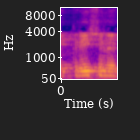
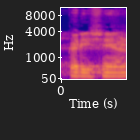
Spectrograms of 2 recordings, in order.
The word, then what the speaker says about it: कृष्ण: यह संपूर्ण भगवान श्री कृष्ण का नाम है इसीलिए भक्तों शुद्ध उच्चारण है कृष्ण है कृष्णा नहीं कृष्ण है क री ष ण अकार विसर्ग करण है यह नामकरण वाले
